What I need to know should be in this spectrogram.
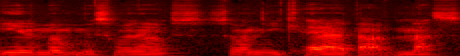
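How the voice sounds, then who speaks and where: In a dark, mellow tone, a man mumbles at a fairly low pitch with monotone, flat intonation, and audible room echo surrounds him. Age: 20s. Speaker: filmmaker vlogger. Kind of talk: personal video diary monologue. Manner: mumbling.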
